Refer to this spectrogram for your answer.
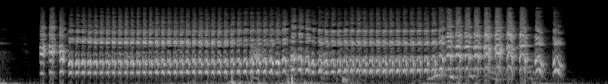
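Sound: laughing kookaburra call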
